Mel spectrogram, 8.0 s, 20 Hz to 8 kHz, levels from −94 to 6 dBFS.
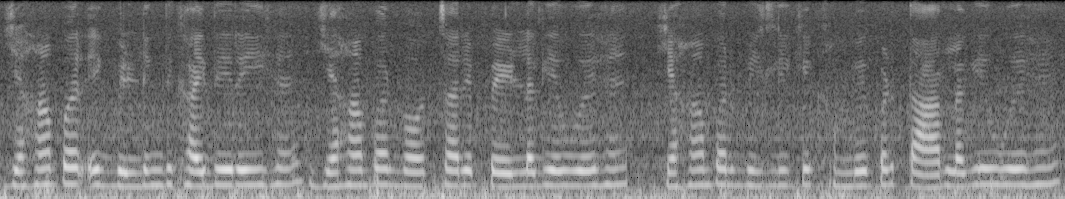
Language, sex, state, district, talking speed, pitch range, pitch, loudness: Hindi, female, Bihar, Madhepura, 195 wpm, 210-235 Hz, 225 Hz, -16 LUFS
